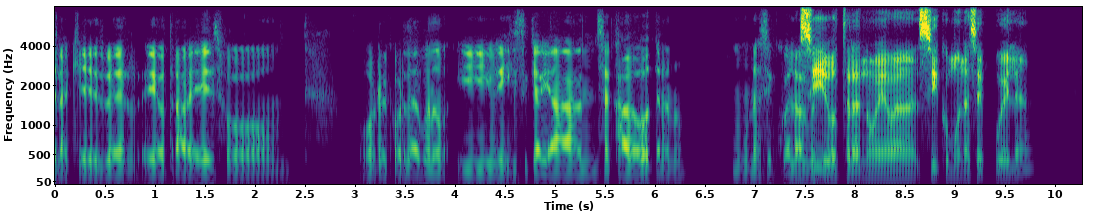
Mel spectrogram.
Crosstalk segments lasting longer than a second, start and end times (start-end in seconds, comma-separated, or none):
none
